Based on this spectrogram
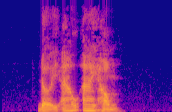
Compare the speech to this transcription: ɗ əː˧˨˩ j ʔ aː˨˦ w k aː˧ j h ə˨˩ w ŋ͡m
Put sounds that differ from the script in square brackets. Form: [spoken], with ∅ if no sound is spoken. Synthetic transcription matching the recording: ɗ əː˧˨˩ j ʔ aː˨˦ w [ʔ] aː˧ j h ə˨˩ w ŋ͡m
